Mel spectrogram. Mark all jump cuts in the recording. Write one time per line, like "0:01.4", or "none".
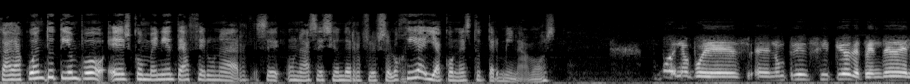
none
